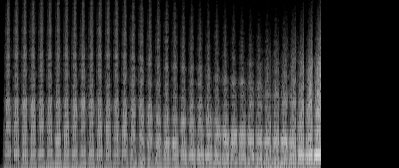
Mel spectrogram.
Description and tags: Transformer Transition
This sound is similar to the sound effects from the transformers movies.
Cool, From, HD, Movie, NIce, Robotic, Robots, Sound, Transformer, Transformers, Transitions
